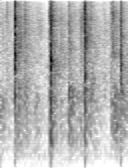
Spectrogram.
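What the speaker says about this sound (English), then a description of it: "an applause for that" A few scattered hand claps from a small audience at a talk on Swedish Pride celebrations, about four sharp, separate claps spaced unevenly, fairly faint and with no continuous applause.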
